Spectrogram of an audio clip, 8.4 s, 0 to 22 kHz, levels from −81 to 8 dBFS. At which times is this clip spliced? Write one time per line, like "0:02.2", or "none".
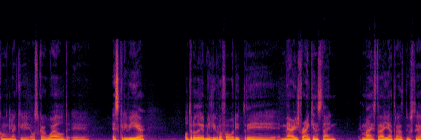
0:04.9
0:06.0

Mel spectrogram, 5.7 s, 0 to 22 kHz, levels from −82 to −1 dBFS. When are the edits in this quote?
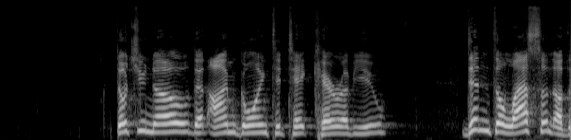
none

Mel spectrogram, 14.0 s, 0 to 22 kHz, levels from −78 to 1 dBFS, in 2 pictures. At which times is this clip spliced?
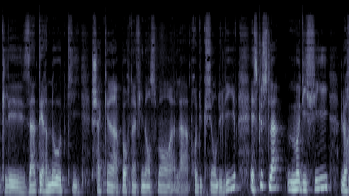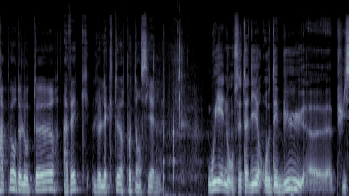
0:08.8

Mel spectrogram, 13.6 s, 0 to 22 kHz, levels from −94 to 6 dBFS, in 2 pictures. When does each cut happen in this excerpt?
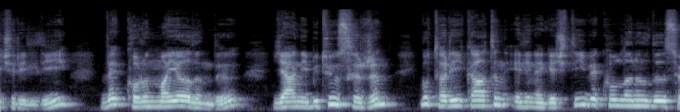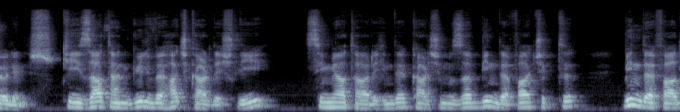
none

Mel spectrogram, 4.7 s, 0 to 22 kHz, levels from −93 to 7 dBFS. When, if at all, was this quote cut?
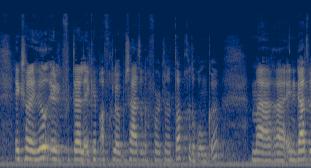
0:01.5
0:02.4

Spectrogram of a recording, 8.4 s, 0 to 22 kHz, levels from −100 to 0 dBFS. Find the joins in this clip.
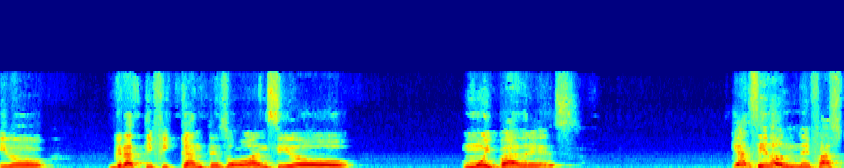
none

